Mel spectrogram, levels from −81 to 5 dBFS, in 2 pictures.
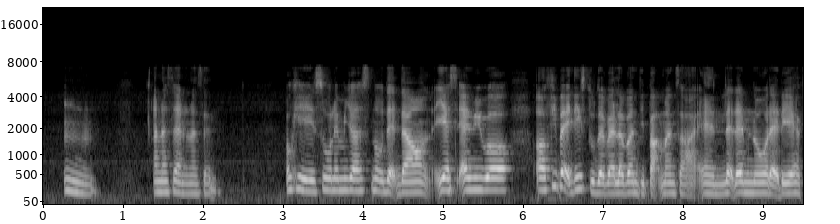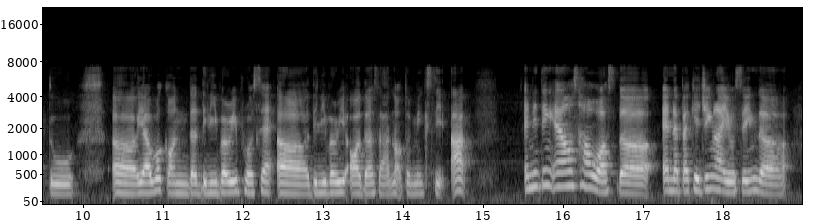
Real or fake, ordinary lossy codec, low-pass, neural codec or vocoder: real; Opus, 64 kbps; 7.2 kHz; none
